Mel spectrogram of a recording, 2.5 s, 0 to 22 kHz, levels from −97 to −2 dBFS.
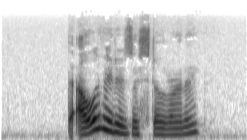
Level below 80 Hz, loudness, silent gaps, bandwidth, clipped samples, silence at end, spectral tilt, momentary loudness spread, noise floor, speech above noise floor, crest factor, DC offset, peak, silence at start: -62 dBFS; -18 LUFS; none; 13 kHz; under 0.1%; 0.5 s; -6 dB/octave; 15 LU; -62 dBFS; 45 dB; 18 dB; under 0.1%; -2 dBFS; 0.7 s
